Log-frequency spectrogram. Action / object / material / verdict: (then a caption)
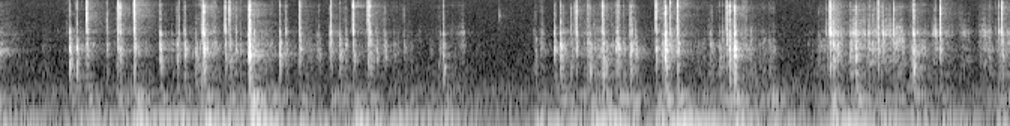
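tap / plastic mechanical keyboard / plastic / none. Long nails and fingertips of both hands type quickly on a compact RGB-backlit mechanical keyboard with plastic keycaps. The result is a dense run of short, bright clicky taps with a few louder clacks. A steady low hum sits beneath the typing.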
